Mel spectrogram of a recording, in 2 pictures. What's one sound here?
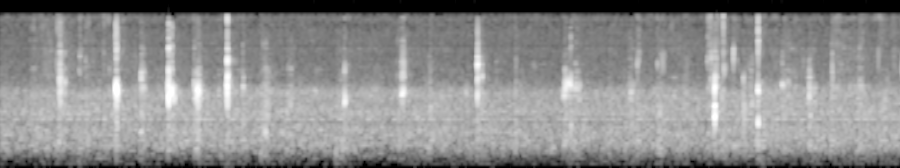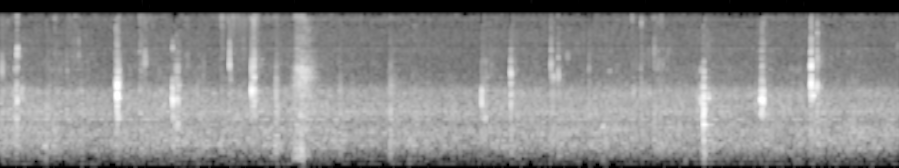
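Fingers squish and tear through soft, oily food close by.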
